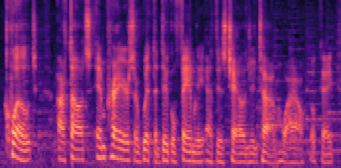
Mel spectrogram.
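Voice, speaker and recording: An actor playing an excitable, folksy amateur investigator in an audio drama, talking in a colloquial, theatrical way. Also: mid-range voice, moderate pace, music in the background, natural voice. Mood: reading aloud. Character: Bud, excitable folksy podcast sleuth, hobby investigator.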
